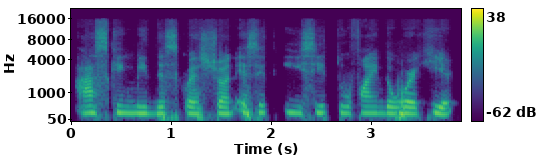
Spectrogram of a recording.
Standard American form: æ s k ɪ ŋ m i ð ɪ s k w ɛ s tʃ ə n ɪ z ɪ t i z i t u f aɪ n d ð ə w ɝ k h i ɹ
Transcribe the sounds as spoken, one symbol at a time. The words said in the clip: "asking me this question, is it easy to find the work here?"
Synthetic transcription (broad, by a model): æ s k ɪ ŋ m i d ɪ s k w ɛ s tʃ ə n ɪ s ɪ t i s i t u f aɪ n d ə w ɝ k h i ɹ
